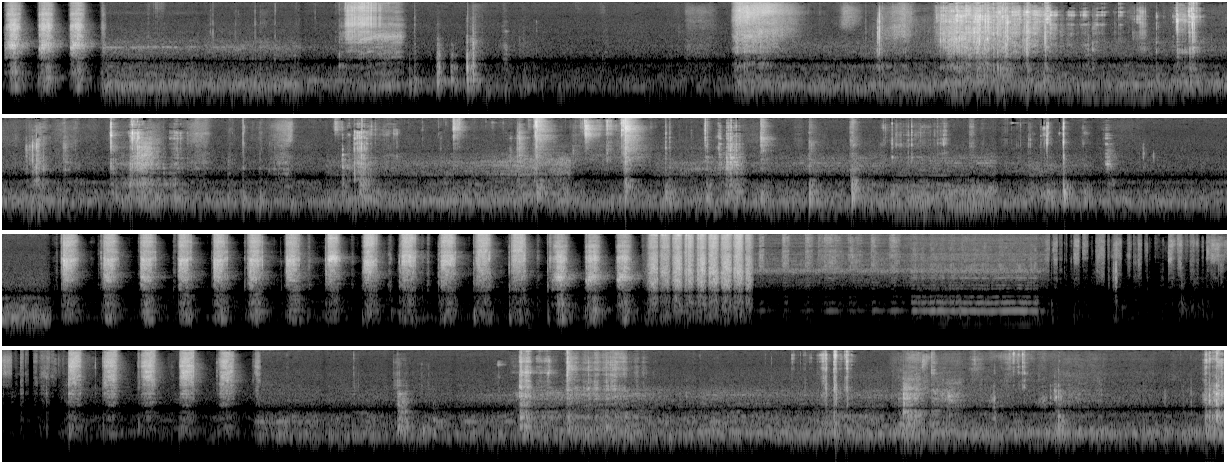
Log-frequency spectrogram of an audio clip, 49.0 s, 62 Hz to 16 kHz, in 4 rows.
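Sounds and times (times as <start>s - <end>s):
sandpaper sanding plastic: 25.6s - 32.6s.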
